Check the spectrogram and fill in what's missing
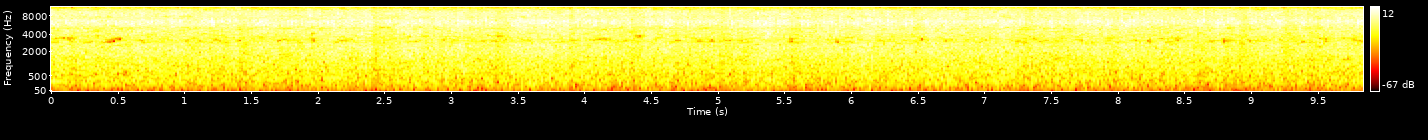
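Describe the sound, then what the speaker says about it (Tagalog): Heavy rain pouring during a Manila flood, a dense, loud, unbroken hiss of water falling on surfaces that lasts the whole stretch without a break. "Nilalabanan yung boses ko ng ulan"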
